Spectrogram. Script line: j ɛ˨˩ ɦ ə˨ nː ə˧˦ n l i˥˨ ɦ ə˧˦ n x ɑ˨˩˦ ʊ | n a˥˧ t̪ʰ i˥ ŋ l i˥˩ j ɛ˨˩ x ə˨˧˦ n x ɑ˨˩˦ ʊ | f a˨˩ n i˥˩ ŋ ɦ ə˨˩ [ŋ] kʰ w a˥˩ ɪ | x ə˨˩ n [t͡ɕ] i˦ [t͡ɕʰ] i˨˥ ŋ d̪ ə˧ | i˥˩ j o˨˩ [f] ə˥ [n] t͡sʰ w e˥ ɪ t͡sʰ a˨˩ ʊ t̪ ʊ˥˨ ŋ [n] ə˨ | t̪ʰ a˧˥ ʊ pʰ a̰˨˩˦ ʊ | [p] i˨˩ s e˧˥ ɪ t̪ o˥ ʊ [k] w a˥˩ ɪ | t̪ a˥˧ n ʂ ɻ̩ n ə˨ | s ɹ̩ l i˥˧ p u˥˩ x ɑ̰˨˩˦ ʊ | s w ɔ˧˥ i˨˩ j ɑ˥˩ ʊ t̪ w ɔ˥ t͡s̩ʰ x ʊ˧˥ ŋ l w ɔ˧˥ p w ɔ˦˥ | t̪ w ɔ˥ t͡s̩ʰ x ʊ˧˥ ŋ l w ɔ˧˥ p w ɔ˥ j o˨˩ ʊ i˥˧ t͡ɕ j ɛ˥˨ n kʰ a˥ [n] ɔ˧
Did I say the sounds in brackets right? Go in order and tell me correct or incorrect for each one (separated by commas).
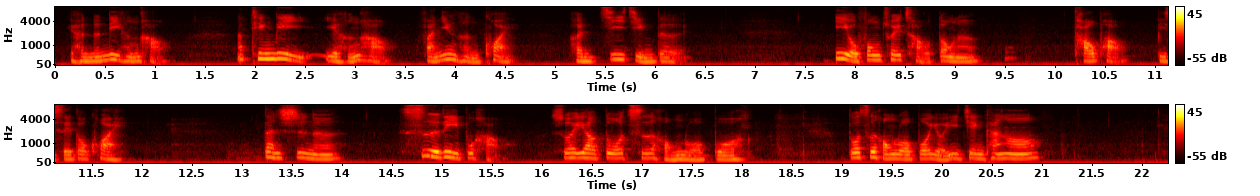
incorrect, correct, incorrect, correct, incorrect, correct, correct, incorrect, incorrect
